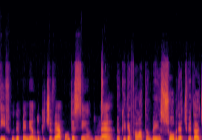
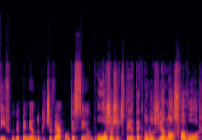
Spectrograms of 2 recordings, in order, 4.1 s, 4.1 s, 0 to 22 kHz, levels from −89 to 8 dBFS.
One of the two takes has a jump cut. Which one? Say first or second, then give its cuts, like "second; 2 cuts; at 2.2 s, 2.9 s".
second; 1 cut; at 1.8 s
